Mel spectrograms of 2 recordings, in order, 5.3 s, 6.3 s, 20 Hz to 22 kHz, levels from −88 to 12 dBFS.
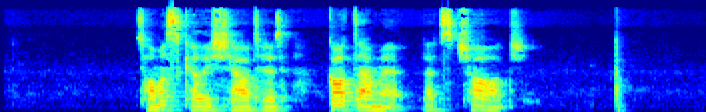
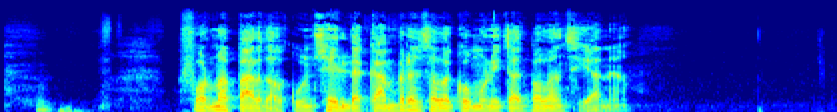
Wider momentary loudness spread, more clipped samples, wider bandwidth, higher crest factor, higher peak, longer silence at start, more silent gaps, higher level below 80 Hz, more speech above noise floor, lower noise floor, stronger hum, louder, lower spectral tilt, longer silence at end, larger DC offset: about the same, 19 LU vs 20 LU; neither; first, 17 kHz vs 15 kHz; about the same, 20 dB vs 22 dB; about the same, 0 dBFS vs -2 dBFS; first, 1 s vs 0.25 s; neither; second, -66 dBFS vs -46 dBFS; second, 45 dB vs 50 dB; second, -63 dBFS vs -70 dBFS; neither; first, -16 LUFS vs -21 LUFS; second, -1.5 dB/octave vs -4 dB/octave; second, 0.65 s vs 1.6 s; neither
